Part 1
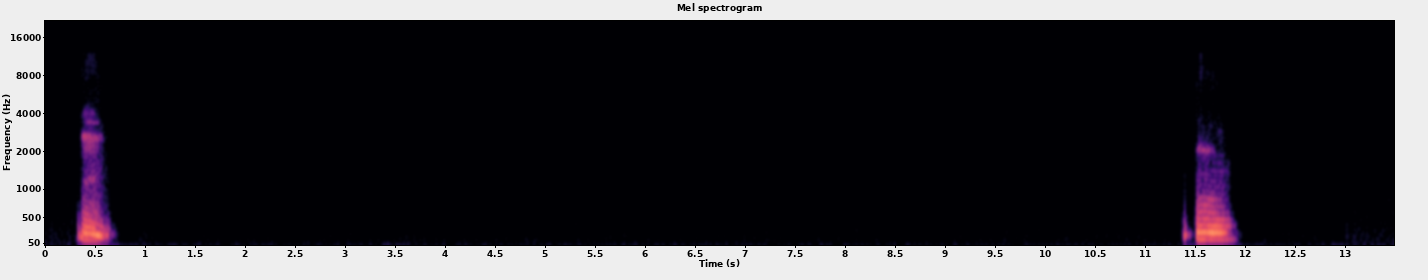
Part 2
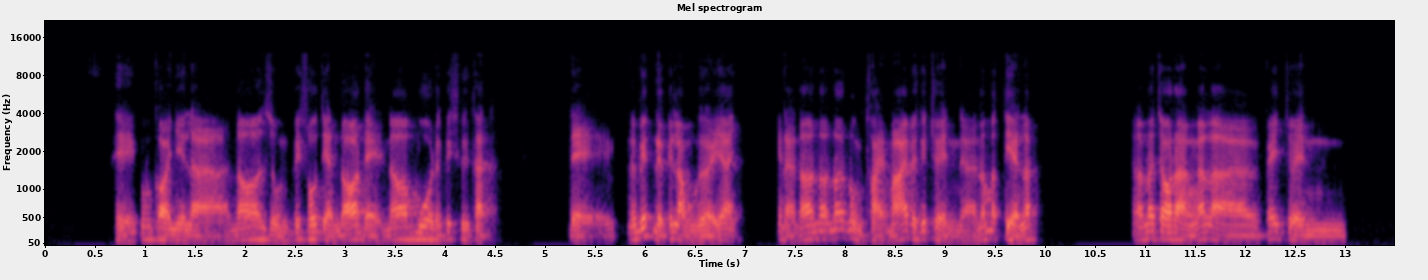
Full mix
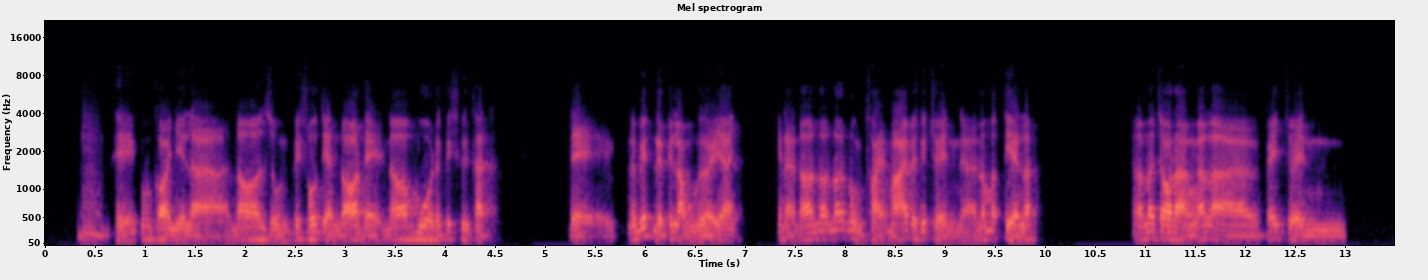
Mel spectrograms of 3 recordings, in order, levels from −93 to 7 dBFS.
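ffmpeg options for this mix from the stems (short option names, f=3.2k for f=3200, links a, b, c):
-filter_complex "[0:a]acompressor=threshold=-22dB:ratio=6,asoftclip=type=hard:threshold=-28.5dB,volume=-4.5dB[a];[1:a]acontrast=53,volume=-5dB,asplit=2[b][c];[c]apad=whole_len=594954[d];[a][d]sidechaincompress=threshold=-41dB:ratio=8:attack=16:release=640[e];[e][b]amix=inputs=2:normalize=0,lowpass=4.8k"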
